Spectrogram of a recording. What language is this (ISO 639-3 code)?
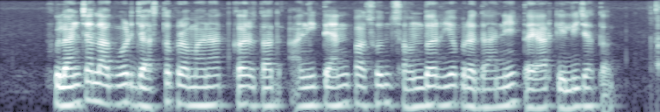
mar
